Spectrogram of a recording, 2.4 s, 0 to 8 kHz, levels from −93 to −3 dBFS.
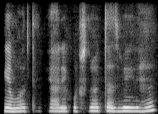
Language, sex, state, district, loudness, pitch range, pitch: Hindi, female, Uttar Pradesh, Jyotiba Phule Nagar, -21 LUFS, 235-245 Hz, 240 Hz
